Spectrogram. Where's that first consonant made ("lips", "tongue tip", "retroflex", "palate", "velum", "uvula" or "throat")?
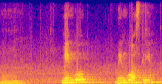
lips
